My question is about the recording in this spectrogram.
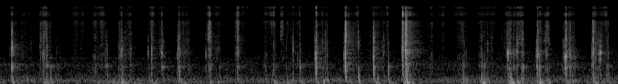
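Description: A deck of oracle cards being shuffled by hand: a continuous, irregular run of sharp card clicks and flutters, with louder snaps now and then.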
